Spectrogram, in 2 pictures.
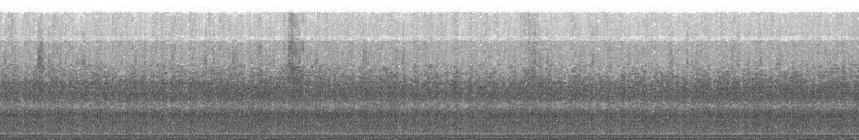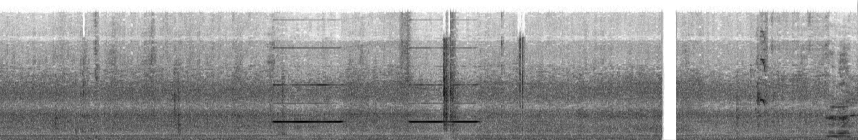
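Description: A car crusher machine runs steadily in an outdoor scrapyard, a constant loud engine drone with faint mechanical whines and a brief dropout near the end.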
